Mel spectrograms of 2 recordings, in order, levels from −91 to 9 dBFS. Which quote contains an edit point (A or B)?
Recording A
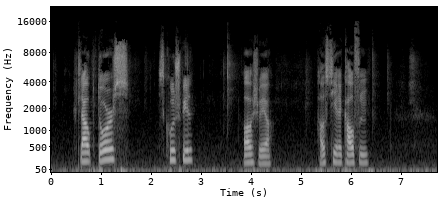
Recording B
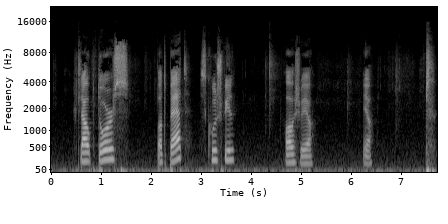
A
